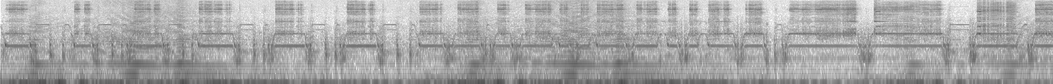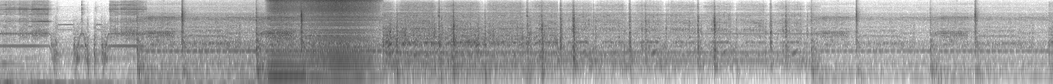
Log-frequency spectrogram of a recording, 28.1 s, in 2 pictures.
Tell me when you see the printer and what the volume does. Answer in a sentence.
You can hear the printer from 0.0 to 28.0 s, getting louder then quieter.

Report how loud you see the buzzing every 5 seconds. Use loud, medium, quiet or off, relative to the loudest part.
quiet, quiet, quiet, loud, off, off.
